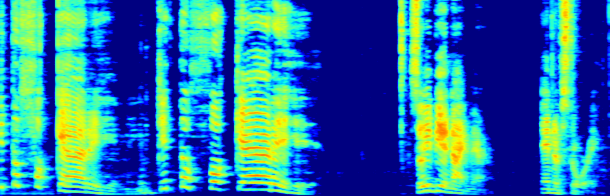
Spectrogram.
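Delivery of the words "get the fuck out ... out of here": put-on voice, high, pitch swooping widely. Imitating an imagined boss yelling at an employee: sounding like Canelo. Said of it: "I sound like Canelo".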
